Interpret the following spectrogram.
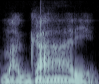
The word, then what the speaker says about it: magari: Вимова магарі. Га. Наголос на другу букву А.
